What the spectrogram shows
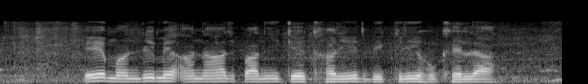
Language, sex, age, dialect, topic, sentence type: Bhojpuri, male, <18, Southern / Standard, agriculture, statement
